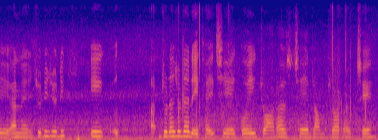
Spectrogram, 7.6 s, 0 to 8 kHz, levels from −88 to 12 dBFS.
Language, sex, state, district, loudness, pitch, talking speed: Gujarati, female, Gujarat, Valsad, -23 LUFS, 200 Hz, 105 wpm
